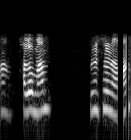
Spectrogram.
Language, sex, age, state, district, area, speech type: Tamil, male, 18-30, Tamil Nadu, Sivaganga, rural, conversation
